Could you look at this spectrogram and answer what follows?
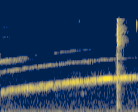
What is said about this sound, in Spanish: ¿veis cómo pasa una ambulancia? Anda, mira, una ambulancia.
